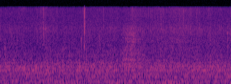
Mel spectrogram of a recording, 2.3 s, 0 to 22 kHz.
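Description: Faint, steady interior hum of a Kia K5 rolling slowly, heard from inside the car's cabin.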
